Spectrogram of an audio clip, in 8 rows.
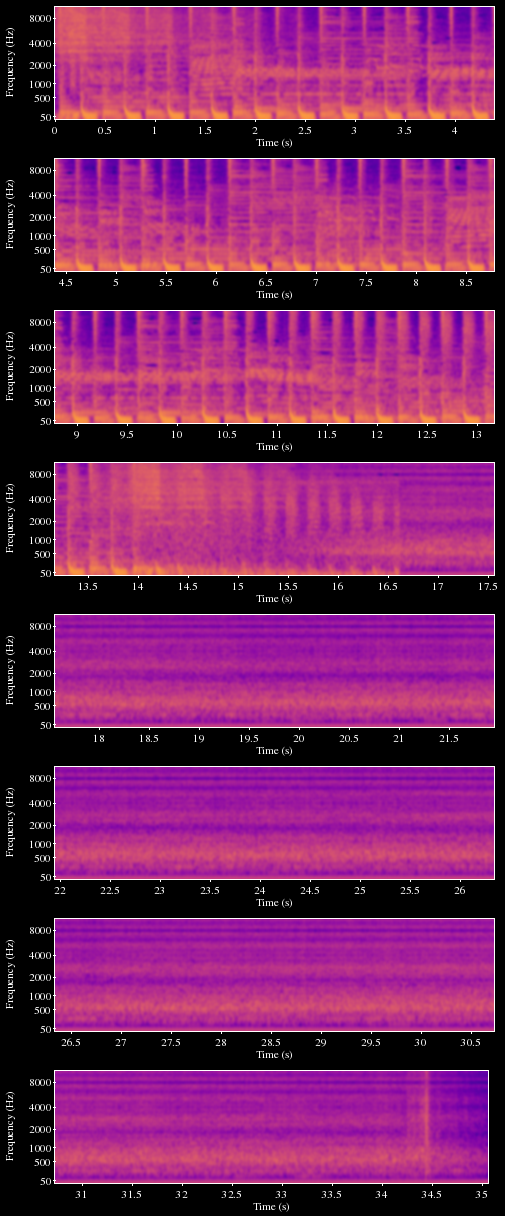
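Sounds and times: gas blowtorch hissing: 0.0s - 35.0s.

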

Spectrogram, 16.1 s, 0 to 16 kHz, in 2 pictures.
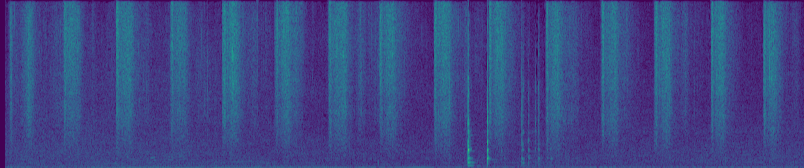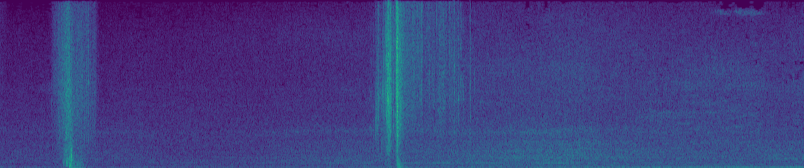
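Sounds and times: footsteps on stone paving: 0.1s - 8.0s, 8.6s - 9.0s, 11.8s - 12.8s
loud thump: 8.6s - 9.0s.

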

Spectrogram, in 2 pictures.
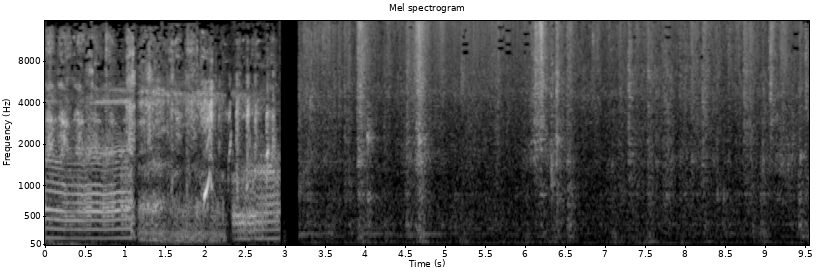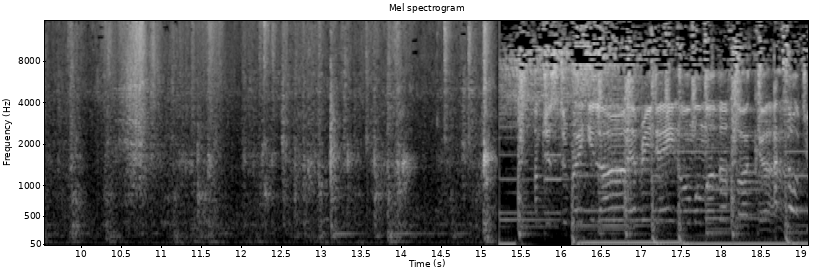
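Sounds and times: toilet paper rustling and tearing: 3.2s - 15.2s.

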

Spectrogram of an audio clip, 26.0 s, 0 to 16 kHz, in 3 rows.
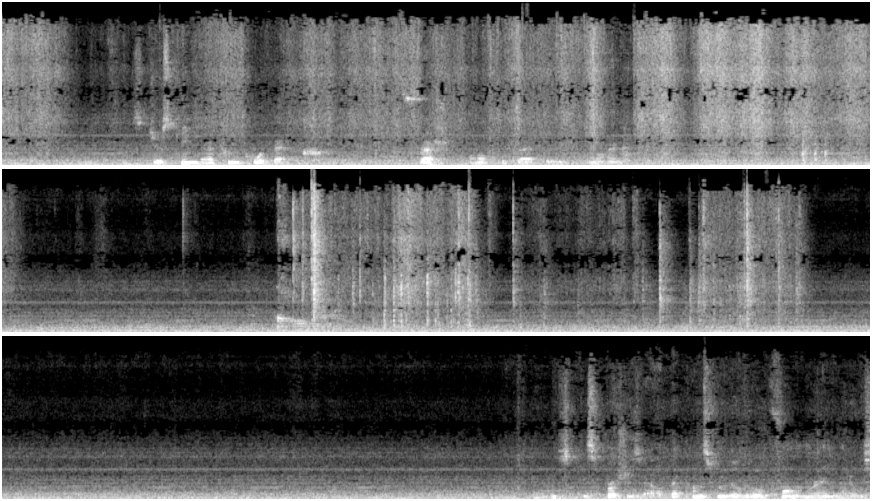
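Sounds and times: packaging rustling and crinkling: 0.0s - 8.9s, 11.5s - 16.8s
low room hum: 0.0s - 26.0s.

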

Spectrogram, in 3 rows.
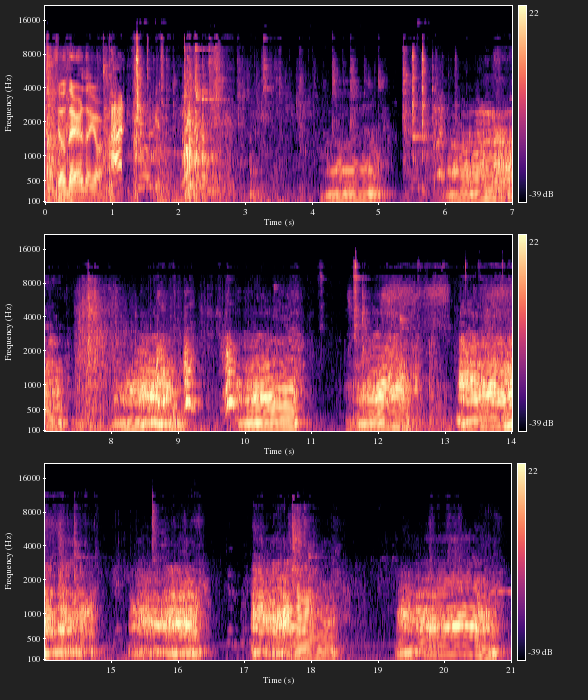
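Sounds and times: cattle mooing: 4.1s - 5.2s, 5.9s - 7.4s, 8.0s - 18.6s, 19.2s - 21.0s.

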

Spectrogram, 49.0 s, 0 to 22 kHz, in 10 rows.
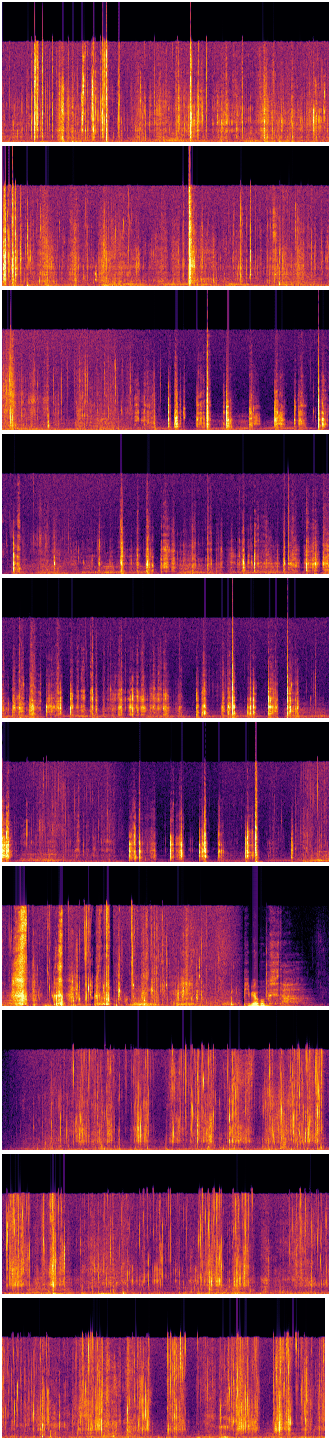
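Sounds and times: crab squelching and crackling: 0.0s - 33.1s, 34.4s - 48.9s
shell being scraped: 0.6s - 32.9s.

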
